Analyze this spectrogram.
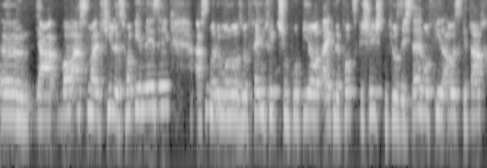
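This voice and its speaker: At a moderate pace, a man with an eastern German accent speaks in a high pitch, his intonation monotone and flat and his loudness very even. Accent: eastern German, audible. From Saxony-Anhalt, eastern Germany. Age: 30s. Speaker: author. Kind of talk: interview.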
